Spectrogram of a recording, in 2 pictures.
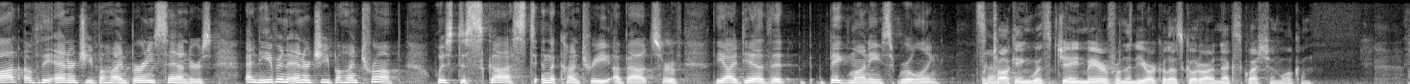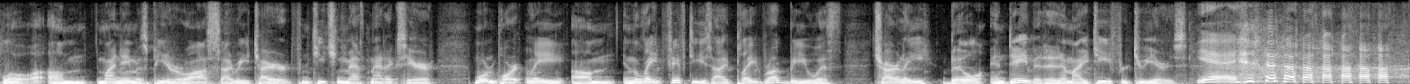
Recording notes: This program was recorded in front of a live audience at the Louis B. Mayer Theatre at Santa Clara University on April 4, 2017.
